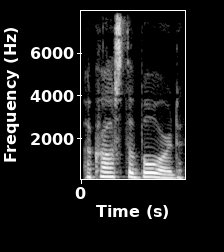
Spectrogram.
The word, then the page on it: across the board: American English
